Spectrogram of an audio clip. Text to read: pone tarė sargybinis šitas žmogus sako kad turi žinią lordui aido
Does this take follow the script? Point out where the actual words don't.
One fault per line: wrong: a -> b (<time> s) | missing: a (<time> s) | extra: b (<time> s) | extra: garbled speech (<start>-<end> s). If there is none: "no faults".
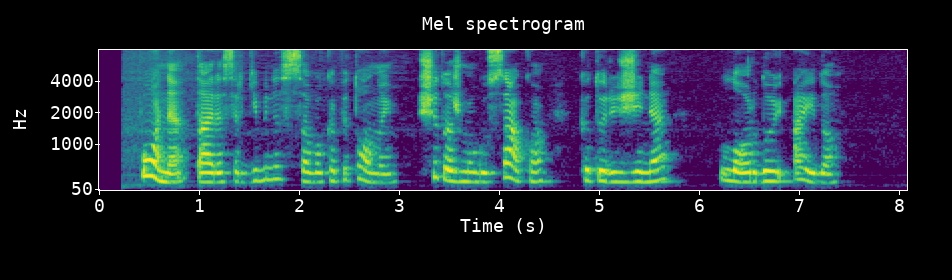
extra: savo kapitonui (2.0 s)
